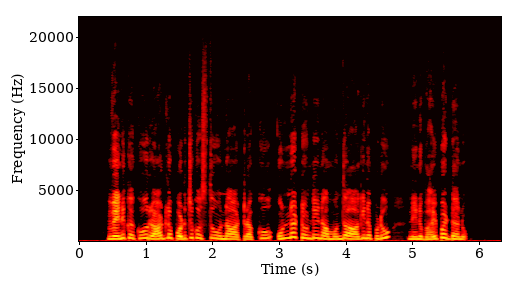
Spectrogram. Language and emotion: Telugu, fearful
